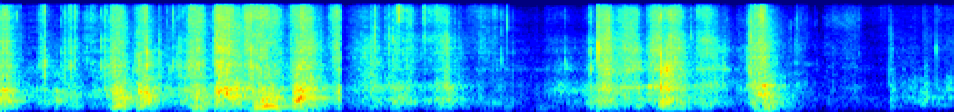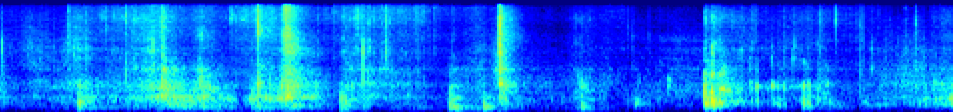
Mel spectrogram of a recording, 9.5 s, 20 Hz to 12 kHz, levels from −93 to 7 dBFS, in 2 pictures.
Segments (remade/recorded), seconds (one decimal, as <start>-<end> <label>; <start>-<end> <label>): 0.0-1.5 recorded; 1.5-3.7 remade; 3.7-4.3 recorded; 4.3-9.5 remade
